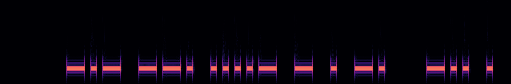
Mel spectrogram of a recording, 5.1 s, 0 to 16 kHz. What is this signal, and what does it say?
Morse code, heard as a keyed tone, about 20 wpm, 700 Hz. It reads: KG4TEN DE
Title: USA Callsign DE Callsign - 6 Characters - 20wpm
